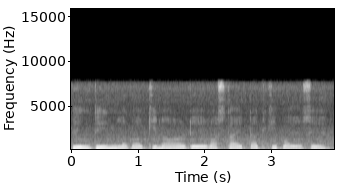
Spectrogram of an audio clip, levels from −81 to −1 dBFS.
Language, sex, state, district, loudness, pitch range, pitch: Nagamese, male, Nagaland, Dimapur, -14 LUFS, 100-105 Hz, 100 Hz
